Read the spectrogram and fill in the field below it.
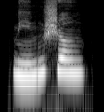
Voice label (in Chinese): "名声", Chinese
